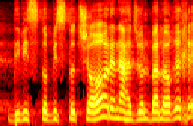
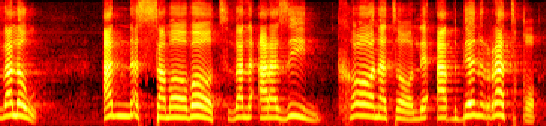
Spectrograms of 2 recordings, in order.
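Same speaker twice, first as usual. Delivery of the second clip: forceful Arabic recitation; 4 semitones higher, 3 dB louder, slower than usual. Acted.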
